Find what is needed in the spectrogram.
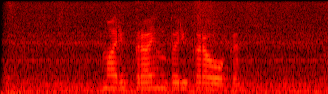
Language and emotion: Russian, neutral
